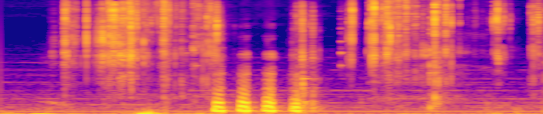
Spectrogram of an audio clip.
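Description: Foil Pokémon booster-pack wrappers crinkling and rustling in irregular bursts as a mini tin is opened and the packs are taken out. A few short vocal sounds come near the middle.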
